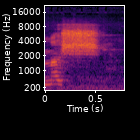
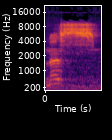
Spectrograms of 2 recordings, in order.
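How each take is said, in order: First: The consonant is a hushing sh sound. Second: The consonant is a hissing s sound. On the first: The speaker calls it wrong. "bukan nash" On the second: The speaker calls it right. "Nas bukan nash, karena beda sin sama shin"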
